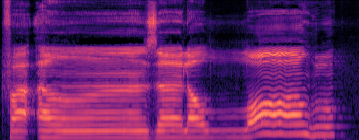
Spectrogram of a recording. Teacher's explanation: Nun mati bertemu dengan za. Cara bacanya samar didengungkan, siap-siap ke huruf za-nya. Kenapa? Karena ikhfa hakiki.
